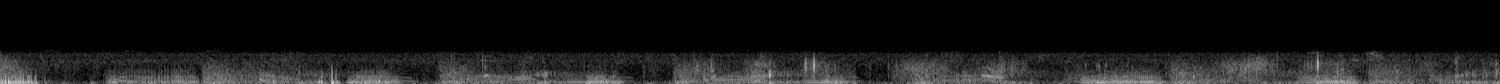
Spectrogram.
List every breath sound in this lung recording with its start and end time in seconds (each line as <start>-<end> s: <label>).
0.00-0.38 s: inhalation
0.00-0.38 s: crackles
0.91-3.17 s: crackles
3.36-4.08 s: inhalation
3.36-4.08 s: crackles
4.33-5.79 s: crackles
5.80-6.30 s: inhalation
5.80-6.30 s: crackles
6.64-8.18 s: crackles
8.20-8.69 s: inhalation
8.20-8.69 s: crackles
8.92-10.13 s: crackles
9.73-10.13 s: wheeze
10.78-11.67 s: inhalation
10.83-11.69 s: crackles
11.72-12.98 s: crackles
13.15-13.72 s: inhalation
13.15-13.72 s: crackles
13.76-15.00 s: crackles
